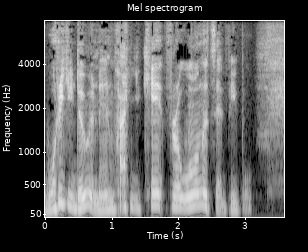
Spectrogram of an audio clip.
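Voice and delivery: put-on scolding, telling-off tone. A father recounts disciplining his son in front of his nephew: retelling a scolding. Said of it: "getting onto him".

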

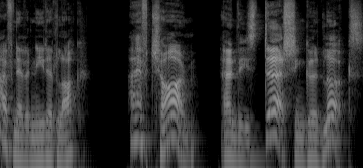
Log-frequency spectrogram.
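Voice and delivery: plain reading voice

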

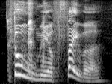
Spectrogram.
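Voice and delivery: very loud, very slow mobster voice, each word hammered. Repeating a phrase for the others: Christopher Walken voice. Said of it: "That's Christopher Walken, that is".

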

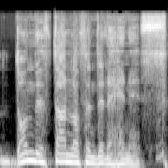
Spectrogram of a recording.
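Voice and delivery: clumsy, badly faked Spanish accent. Retelling Cabeza de Vaca's travels and quoting him: bad Spanish accent as Cabeza de Vaca. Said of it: "I can't do a Spanish accent".

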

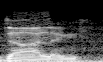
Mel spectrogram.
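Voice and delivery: low, soft, put-on smug darling voice. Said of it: "Not sure why I'm talking like this".

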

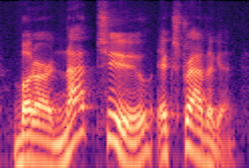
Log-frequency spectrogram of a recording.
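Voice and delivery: "not" set apart and stressed hard. English sentence stress lesson, strong stress on not. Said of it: "not는 부정어죠. 힘이 많이 들어갑니다. 띄우고 세게 발음해야 돼요".

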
